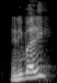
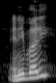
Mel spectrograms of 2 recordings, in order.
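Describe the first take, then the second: No difference in how they are said.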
